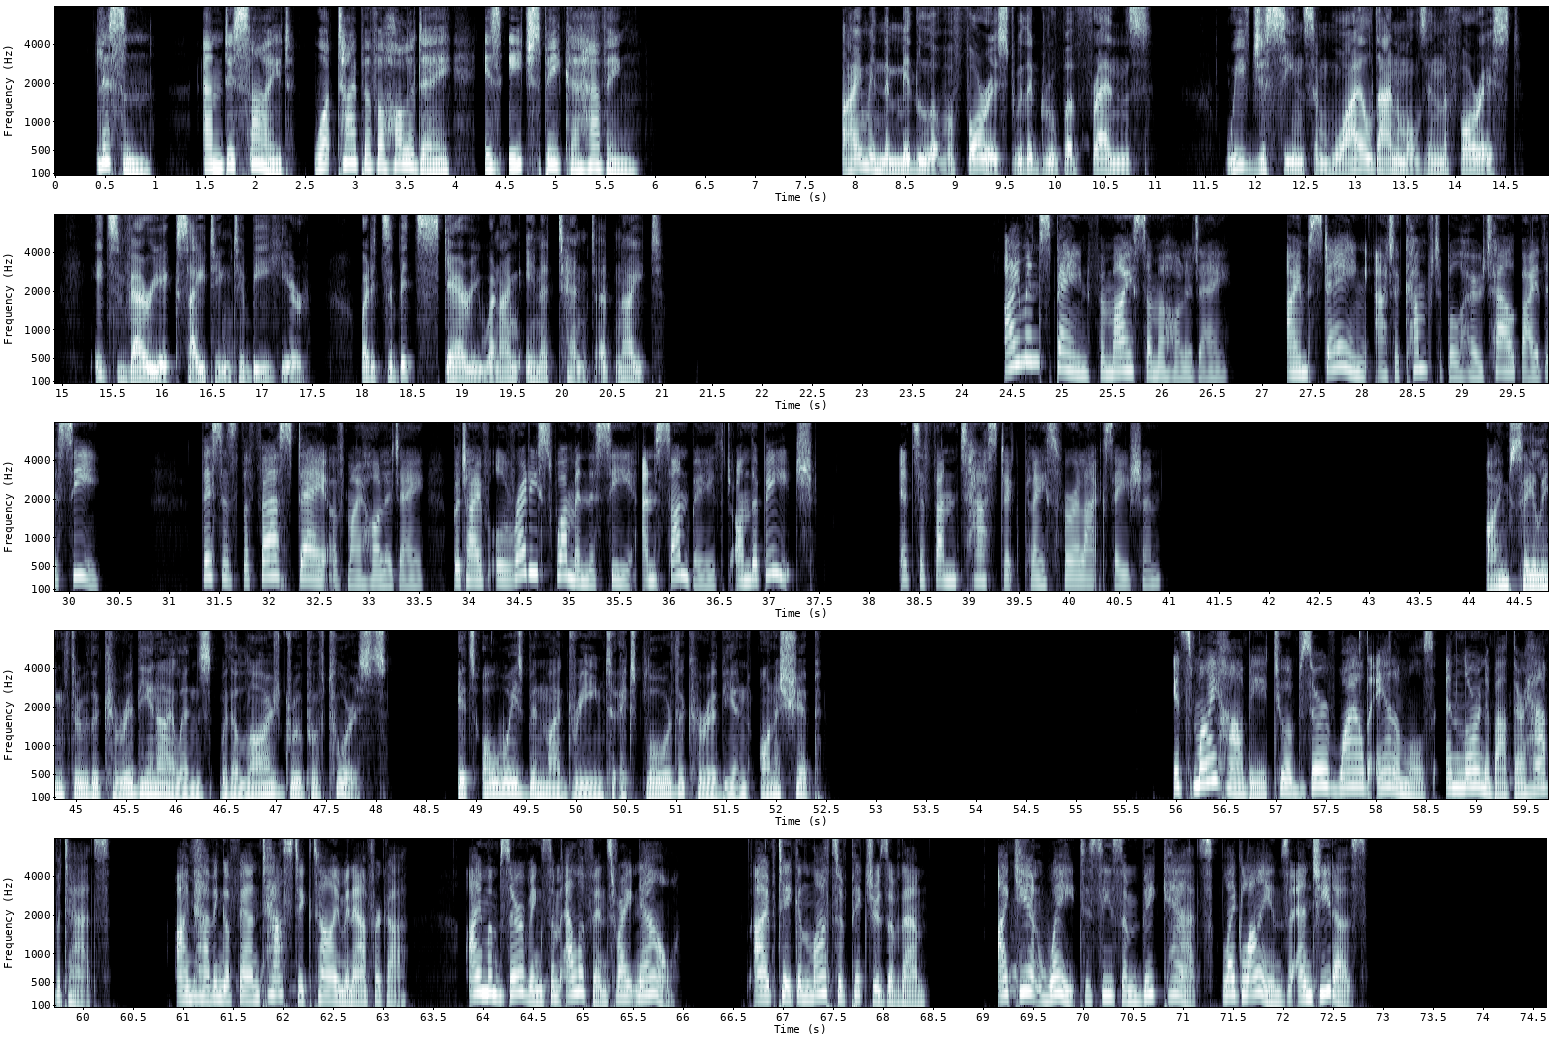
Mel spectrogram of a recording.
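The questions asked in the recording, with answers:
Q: Listen and decide what type of a holiday is each speaker having.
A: camping holiday in a forest

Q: Listen and decide what type of a holiday is each speaker having.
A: beach holiday at a seaside hotel

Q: Listen and decide what type of a holiday is each speaker having.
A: cruise

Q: Listen and decide what type of a holiday is each speaker having.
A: safari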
